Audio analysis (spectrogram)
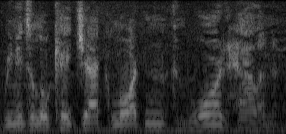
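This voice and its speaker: An actor playing a hard-nosed, middle-aged retired homicide detective, blunt and matter-of-fact in a radio drama. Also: male voice, mid-range voice, normal speed, vocal fry, slight background noise, lightly acted, low-quality recording. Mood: grim, matter-of-fact.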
